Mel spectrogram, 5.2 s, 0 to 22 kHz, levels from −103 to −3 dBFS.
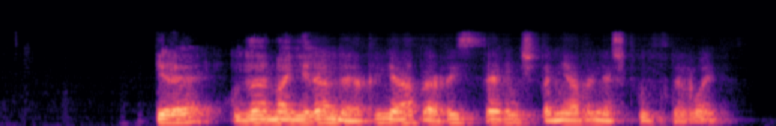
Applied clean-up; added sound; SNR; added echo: neural mask model DeepFilterNet 3.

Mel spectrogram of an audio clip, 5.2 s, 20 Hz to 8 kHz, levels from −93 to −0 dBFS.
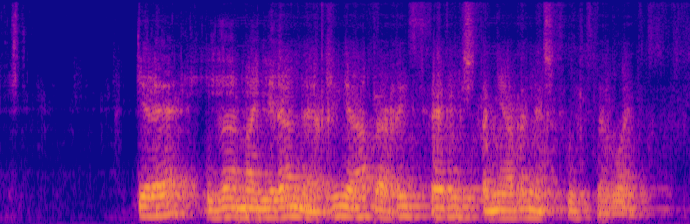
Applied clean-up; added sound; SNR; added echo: neural separator model SepFormer DNS4.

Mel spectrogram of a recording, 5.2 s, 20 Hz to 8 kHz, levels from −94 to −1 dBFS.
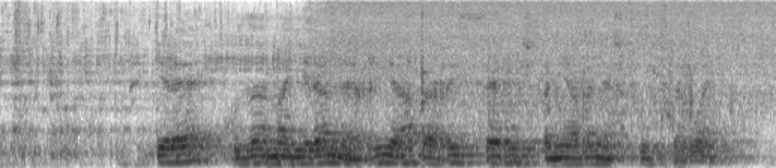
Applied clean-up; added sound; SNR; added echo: none; Toilet flush / Water tap, faucet; 15 dB; reverberation time 0.8 s.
